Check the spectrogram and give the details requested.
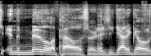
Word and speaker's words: Palos: It's PALOS. I know it's OS. VERDES.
